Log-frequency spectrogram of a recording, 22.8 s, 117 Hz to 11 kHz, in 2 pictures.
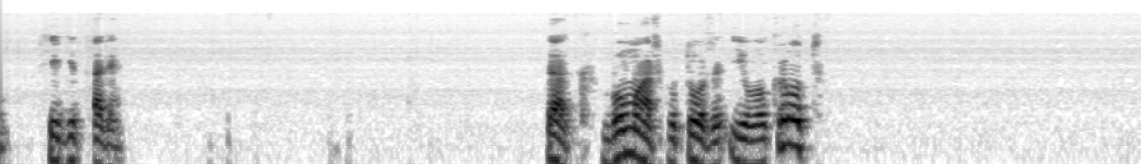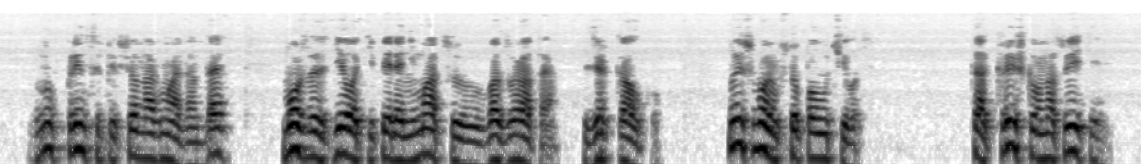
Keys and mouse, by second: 0.9 click, 5.6 click, 6.5 i, 8.1 click, 18.8-22.8 drag.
